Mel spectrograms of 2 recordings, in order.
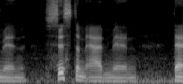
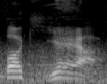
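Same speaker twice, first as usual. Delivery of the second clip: mock triumphant cheer; 5 semitones higher, 4 dB louder than usual. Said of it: "I was like".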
